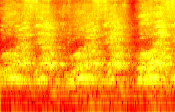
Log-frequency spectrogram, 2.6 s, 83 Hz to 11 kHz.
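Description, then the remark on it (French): The family and relatives of a missing 18-year-old girl shout and chant together in front of the courthouse in Nîmes, France, in angry, overlapping voices, a dense continuous roar with rising and falling surges, fairly loud, with no single voice standing out. “Ou sous les mots, l'inquiétude et la colère de la famille et des proches de cette jeune fille de 18 ans, cette lycéenne a disparu depuis une semaine.”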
